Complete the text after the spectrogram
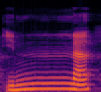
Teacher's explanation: ஹம்சா கெஸ்ரா நூன் ஷத்தா இன், நூன் ஃபத்தா ந, இன்ன. இந்த நூனில் ஷத்தா இருக்கிறதுனால நம்ம அக்மல் குன்னா கொடுக்கணும்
